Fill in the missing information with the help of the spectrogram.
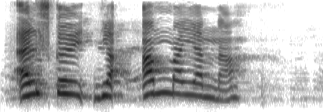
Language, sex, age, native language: Icelandic, female, 9, Icelandic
